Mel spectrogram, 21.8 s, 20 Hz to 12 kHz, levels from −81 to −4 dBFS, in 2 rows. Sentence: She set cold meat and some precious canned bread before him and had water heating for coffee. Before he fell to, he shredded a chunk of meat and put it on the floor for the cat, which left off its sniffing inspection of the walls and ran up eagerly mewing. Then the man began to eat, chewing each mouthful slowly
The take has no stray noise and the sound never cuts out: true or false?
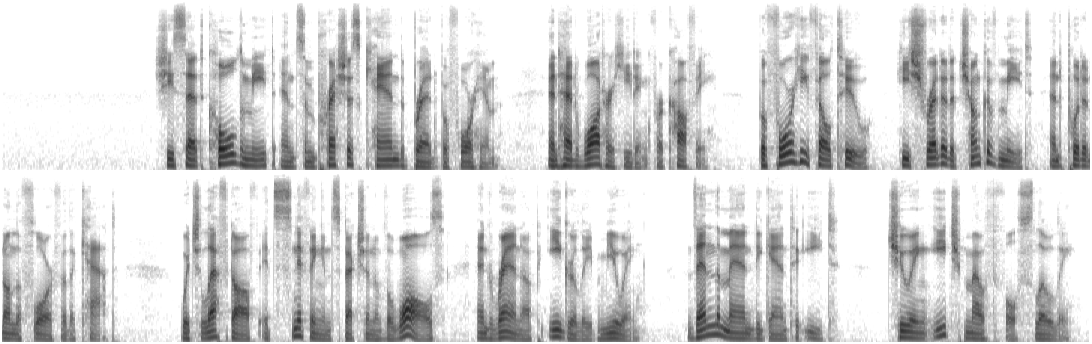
true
